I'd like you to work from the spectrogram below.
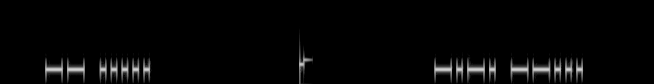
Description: Morse code, heard as a keyed tone, about 22 wpm, 700 Hz. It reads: M 5 C 7
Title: Single-Letter Single-Number 22wpm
